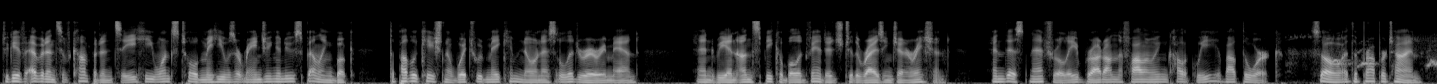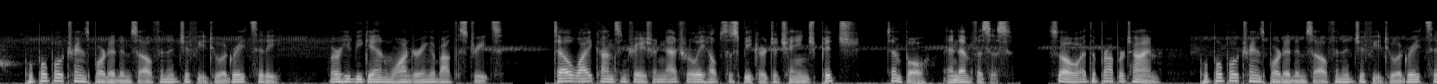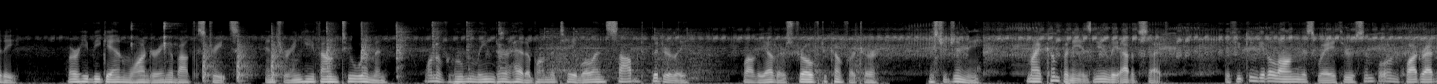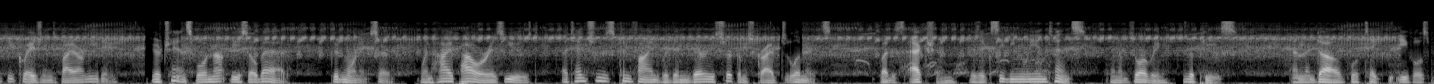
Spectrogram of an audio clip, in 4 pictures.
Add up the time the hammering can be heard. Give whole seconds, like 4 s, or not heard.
9 s.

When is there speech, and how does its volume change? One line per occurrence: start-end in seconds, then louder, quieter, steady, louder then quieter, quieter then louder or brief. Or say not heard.
0.0-57.4 steady.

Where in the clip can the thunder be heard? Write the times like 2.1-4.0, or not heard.
not heard.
